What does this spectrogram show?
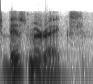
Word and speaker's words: Bismarex: B I S M A R E X.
